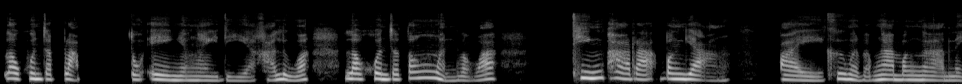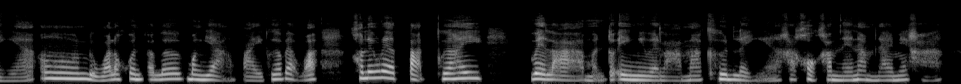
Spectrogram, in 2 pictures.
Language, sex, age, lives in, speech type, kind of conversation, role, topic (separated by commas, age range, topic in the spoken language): Thai, female, 30-34, Thailand, conversation, advice, user, จะเริ่มโปรแกรมออกกำลังกายอย่างไรดีเมื่อยังขาดความมั่นใจ?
